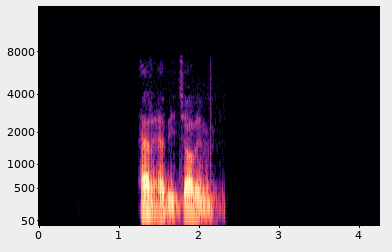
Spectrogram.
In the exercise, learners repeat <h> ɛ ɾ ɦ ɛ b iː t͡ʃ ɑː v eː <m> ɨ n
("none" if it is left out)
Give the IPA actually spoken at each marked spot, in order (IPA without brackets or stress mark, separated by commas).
h, m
